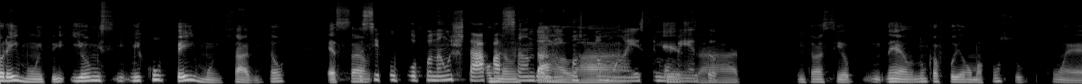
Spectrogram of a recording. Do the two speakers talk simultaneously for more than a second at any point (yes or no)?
yes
